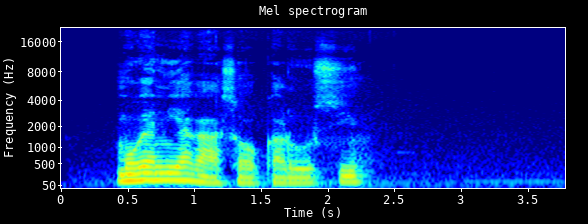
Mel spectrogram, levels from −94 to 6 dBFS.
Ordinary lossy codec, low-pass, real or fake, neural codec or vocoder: none; none; real; none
